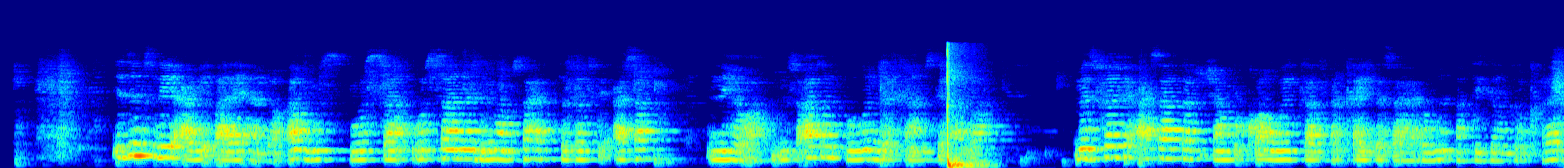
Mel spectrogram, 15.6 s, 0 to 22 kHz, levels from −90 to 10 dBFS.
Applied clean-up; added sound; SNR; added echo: none; Thump, thud; -4 dB; reverberation time 0.6 s.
